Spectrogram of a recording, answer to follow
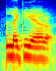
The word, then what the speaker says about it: Ligero: Ligero. Ligero. You didn't roll your R, but he did. I didn't roll my R I correctly. wish you guys so. could hear Tom. He Yeah. rolls his R You so got it nicely.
